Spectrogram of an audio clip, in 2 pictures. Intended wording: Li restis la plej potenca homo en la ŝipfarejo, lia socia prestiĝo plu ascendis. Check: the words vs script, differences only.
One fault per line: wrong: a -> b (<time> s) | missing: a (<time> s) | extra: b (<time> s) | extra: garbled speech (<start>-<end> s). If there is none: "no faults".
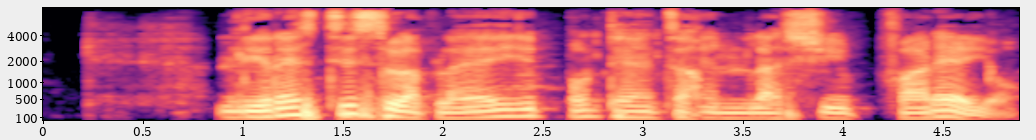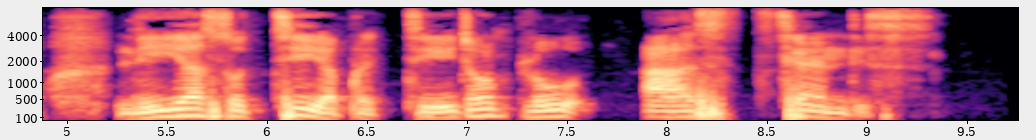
missing: homo (3.3 s)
